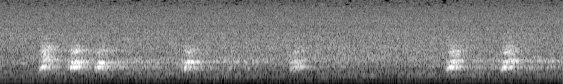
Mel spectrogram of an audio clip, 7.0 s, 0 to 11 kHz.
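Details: Rex, a dog running around barking at night on September 21, 2018, gives a bout of barks: a quick cluster of three, two spaced singles, then a closing pair, somewhat distant over background hiss.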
